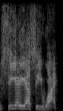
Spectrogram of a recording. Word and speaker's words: Caissie: He sits Caissie, and I would put, please, next time, Cassey, okay, if you want to pronounce Caissie, okay? I know you're Canadian, but where I come from, Caissie is spelled Cassie, all right?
